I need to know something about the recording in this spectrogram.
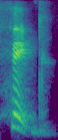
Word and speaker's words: think: can see the difference let's pronounce these two words the and think but i want you to put your hand here okay so you can feel the breath so say the the okay do you feel anything the nothing on your hand right but say think thanks do you heal yeah think yeah you should feel breath okay so for all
